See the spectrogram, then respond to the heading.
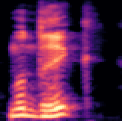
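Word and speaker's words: Mudryk: En over transfers gesproken, die Moedrik, Moedrik, hoe spreek je dat uit? Moedrik. Moedrik.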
